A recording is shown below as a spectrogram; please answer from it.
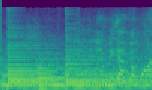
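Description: Acoustic guitar strumming slow chords that ring on, with a couple of fresh strums near the start.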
